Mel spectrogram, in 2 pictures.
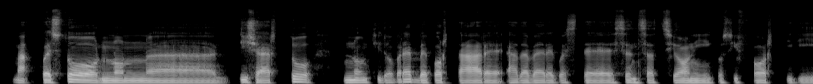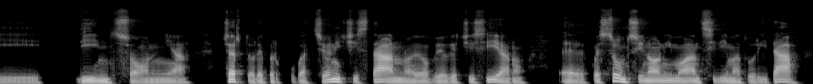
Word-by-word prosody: ma - - 0
questo 105 -6 +4
non 85 -3 0
di 110 - -1
certo 100 +4 0 0.3
non 100 -1 +1
ti 100 - -8
dovrebbe 100 -1 0
portare 90 -2 0
ad 90 0 -3
avere 90 -1 -1
queste 85 -1 -3
sensazioni 85 -1 -2
così 90 +1 -8
forti 90 -1 -4
di 80 0 -5 0.3
di 90 0 +3
insonnia. 85 -1 0 0.3
Certo, 85 - +3
le 90 - 0
preoccupazioni 95 +4 0
ci 90 - -4
stanno, 95 -4 +4
è 90 - 0
ovvio 90 -1 -1
che 85 - -1
ci 90 - -5
siano, 85 -5 0 0.3
ehm, 85 -2 -1
questo 100 - +1
è - - +7
un 125 - +5
sinonimo 95 -1 +2
anzi 90 +1 +1
di 90 - 0
maturità, 85 -1 +1
90 Hz, 135 wpm, -23 LUFS, 85-95 Hz, 0.3 s, è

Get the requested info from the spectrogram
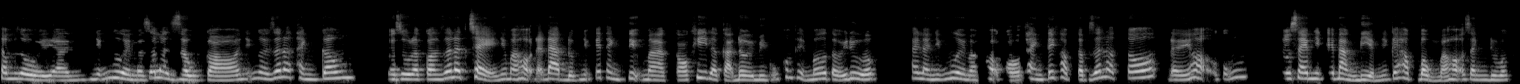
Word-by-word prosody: xong 265 -2 0
rồi, 215 -6 +5
à, 190 - +1 0.2
những 235 +5 -3
người 275 -5 +5
mà 210 -1 0
rất 295 +9 0
là 285 -5 +1
giàu 215 -2 +1
có, 195 -1 +2
những 250 +4 -5
người 270 -4 -1
rất 315 +5 +3
là 335 - +2
thành 235 -6 -2
công, 275 +2 +4 0.5
mặc 230 - -1
dù 240 +1 +4
là 230 - +5
còn 230 0 +4
rất 300 - +4
là 335 - +7
trẻ 185 - +3
nhưng 235 +5 -4
mà 235 -2 0
họ 235 -1 0
đã - - -3
đạt 245 -4 +3
được 205 0 -2
những 230 +2 -6
cái 305 - -3
thành 240 -6 -4
tựu 275 - -3
mà 210 -3 -1
có 205 0 0
khi 300 +7 -1
là 240 - +2
cả 210 -4 -2
đời 205 +1 +1
mình 210 0 -1
cũng 240 - -11
không 330 +1 -7
thể 290 -3 -5
mơ 245 +5 0
tới 215 -1 +1
được, 245 -3 +2 0.4
hay 275 - -2
là 245 - 0
những 225 +1 -2
người 275 -3 +2
mà 210 -1 -1
họ 240 -3 -3
có 190 0 0
thành 230 -2 -2
tích 300 +1 -3
học - - -2
tập 215 - +1
rất 285 +6 +2
là 335 - -1
tốt, 320 +5 +3
đấy, 215 +1 0
họ 295 -6 -2
cũng 310 +8 -5 0.4
cho 265 - +1
xem 270 0 +2
những 265 -1 -1
cái 270 - -5
bảng 240 -7 +1
điểm, 200 -3 0
những 215 +3 -7
cái 280 - -1
học 275 -3 -1
bổng 220 -7 +2
mà 175 - -1
họ 225 +2 0
dành 215 -2 -2
được. 210 0 0
235 Hz, 305 wpm, -23 LUFS, 210-275 Hz, 0.5 s, là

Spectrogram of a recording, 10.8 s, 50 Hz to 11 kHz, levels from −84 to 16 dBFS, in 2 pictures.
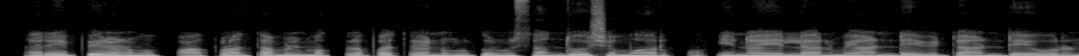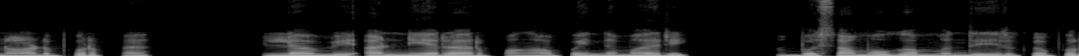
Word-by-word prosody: நிறைய 210 +2 +1
பேர 230 0 +4
நம்ம 200 -3 +2
பாக்கலாம். 180 0 -1
தமிழ் 185 +3 +2
மக்கள 205 0 -4
பாத்தே 215 +2 0
நம்மளுக்கு 195 -2 +1
ரொம்ப 195 -1 +1
சந்தோஷமா 190 +2 +2
இருக்கும். 185 0 -10
ஏன்னா 185 +2 +2
எல்லாருமே 195 +3 +1
அண்டை 185 +2 +1
வீட்ட 190 +1 -2
அண்டை 180 +1 0
ஒரு 175 -1 0
நாடும் 175 +2 -1
போறப்ப, 180 -1 -4 0.7
எல்லாம் 200 +2 +1
வெ 185 - +1 0.2
அந்நியரா 195 +3 +2
இருப்பாங்க. 180 -2 -5
அப்ப 185 -1 -8
இந்த 190 +1 +1
மாதிரி 215 +4 +1 0.5
நம்ப 195 -3 0
சமூகம் 215 +3 +2
வந்து 195 +1 +1
இருக்கப்ப, 195 +3 -2
195 Hz, 165 wpm, -22 LUFS, 185-200 Hz, 0.7 s, பேர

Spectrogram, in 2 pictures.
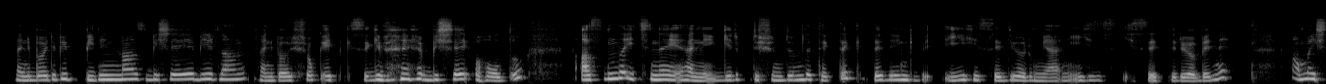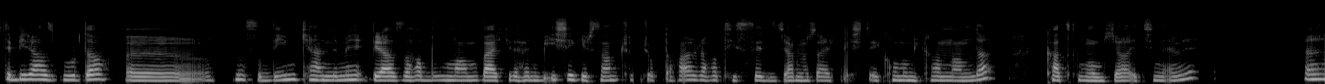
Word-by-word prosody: hani, 190 -2 +1
böyle, 205 +2 +1
bir 250 -2 +2
bilinmez 220 +2 +4
bir 225 - +2
şeye 230 +2 +4
birden, 235 +1 +1
hani, 180 -2 -2
böyle, 180 +1 +2
şok 210 +2 -4
etkisi 195 -1 -4
gibi 205 -1 +5 0.4
bir 215 - +4
şey 235 +3 +4
oldu. 180 - 0 0.6
Aslında 250 +7 +5
içine, 220 -6 +3
hani, 185 -2 +1
girip 215 +3 -3
düşündüğümde 205 +2 +1
tek 185 -4 -5
tek 280 -4 -5
dediğin 205 +1 +4
gibi 200 -1 -9
iyi 190 +4 0
hissediyorum, 190 -3 0
yani, 165 +1 -5
iyi 180 - -2
hi 190 0 -7 0.2
hissettiriyor 160 0 -1
beni 240 - -1 0.6
ama, 250 -1 +3
işte, 235 -3 0
biraz 225 -2 +3
burada, 220 +3 +1 0.2
eee, 175 - 0 0.4
nasıl 210 -5 -3
diyeyim, 210 +5 +1
kendimi 210 0 +1
biraz 185 -1 +4
daha 190 0 -2
bulmam 190 0 -2
belki 180 +1 +1
de, - - 0
hani, 185 0 -2
bir - - -7
işe 215 +1 -1
girsem 190 -1 -3
çok 205 0 -17
çok 200 -3 -11
daha 200 +3 -3
rahat 195 -1 -6
hissedeceğim 180 -1 -4
özellikle, 175 0 -7
işte, 205 - -11
ekonomik 185 -1 -3
anlamda 185 +8 -2 0.5
katkım 190 -1 -3
olacağı 170 +1 -2
için 190 -2 -6
eve. 210 +11 -4 1.1
Eee, 235 - +1
195 Hz, 140 wpm, -31 LUFS, 185-220 Hz, 1.1 s, gibi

